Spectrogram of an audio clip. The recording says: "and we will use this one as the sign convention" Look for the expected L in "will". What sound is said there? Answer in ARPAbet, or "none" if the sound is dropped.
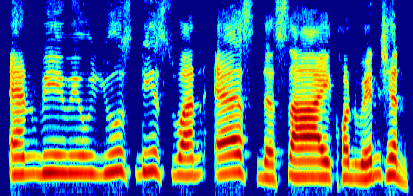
L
